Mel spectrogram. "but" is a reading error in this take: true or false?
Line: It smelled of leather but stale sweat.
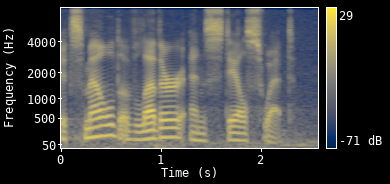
true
